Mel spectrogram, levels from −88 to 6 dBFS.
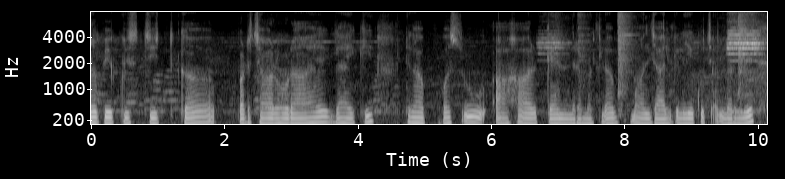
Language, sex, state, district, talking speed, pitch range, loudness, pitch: Hindi, male, Bihar, Purnia, 150 wpm, 125-135 Hz, -27 LUFS, 130 Hz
